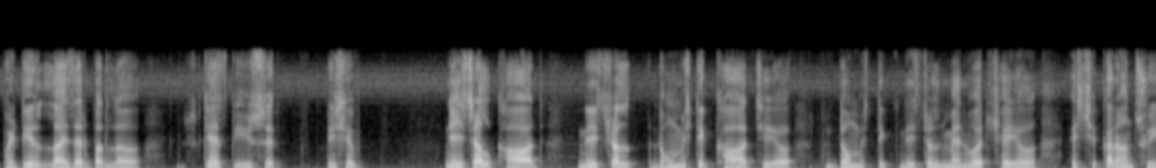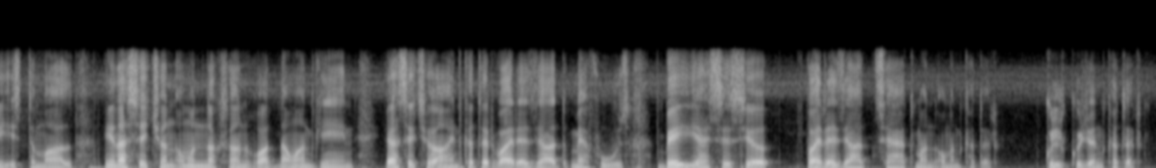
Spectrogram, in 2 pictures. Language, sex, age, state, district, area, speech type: Kashmiri, male, 30-45, Jammu and Kashmir, Kupwara, rural, spontaneous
